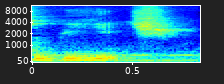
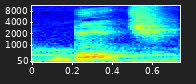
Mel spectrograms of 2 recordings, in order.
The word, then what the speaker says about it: beach: careful when you pronounce beach if you speak too fast you will sound like bitch but you should sayI want to go to beach, not bitch.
